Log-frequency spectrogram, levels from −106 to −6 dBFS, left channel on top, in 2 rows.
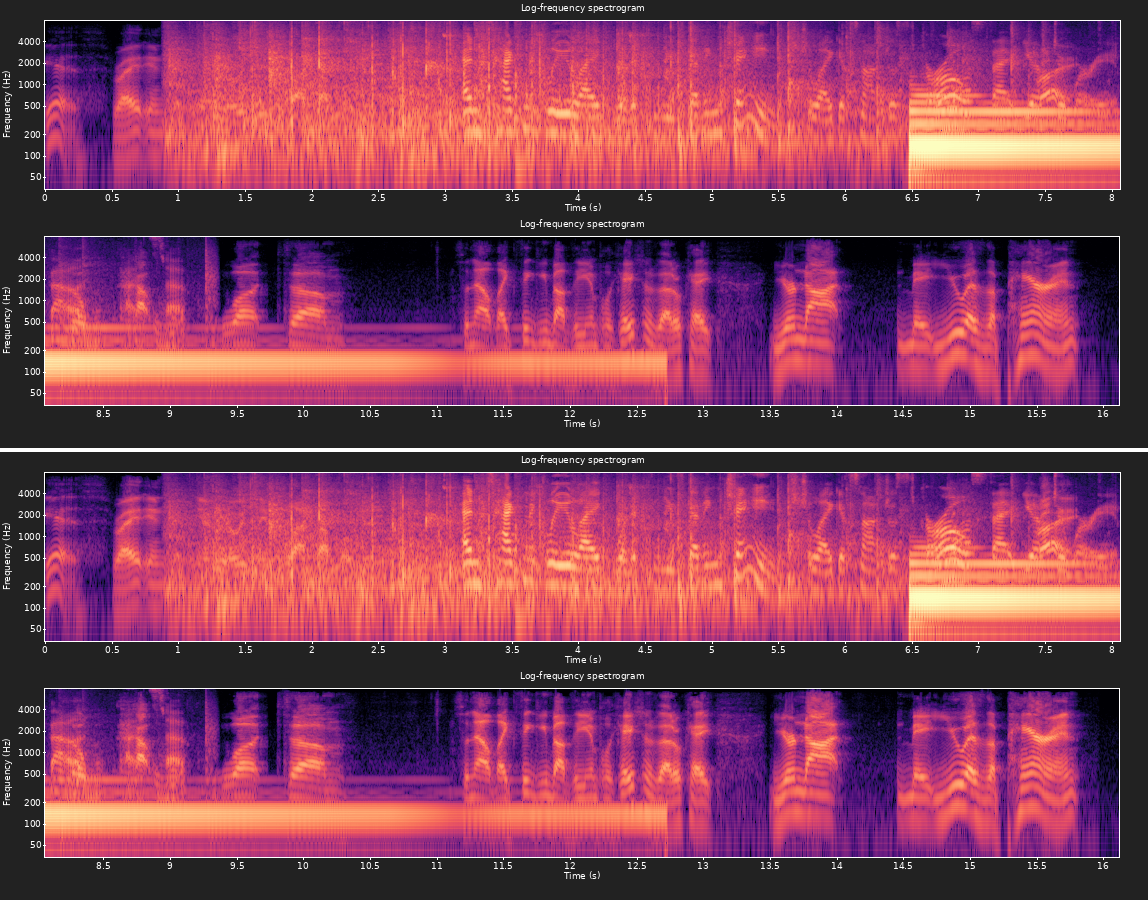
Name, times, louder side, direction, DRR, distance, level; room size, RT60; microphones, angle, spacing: voice 1, 0.0-2.9 6.7-7.8 8.3-10.3 11.2-13.2 13.5-14.0 14.5-15.8, right 4 dB, 85° right, 5.2 m, -33 dB
Run, 0.9-8.8 9.3-9.4, left 1 dB, 15° left, 2.8 m, -32 dB
voice 2, 3.1-8.3 8.7-9.1, right 3 dB, 25° right, 2.7 m, -28 dB
Bass guitar, 6.5-10.9 11.6-12.7, left 1 dB, 45° left, 1.3 m, -17 dB
head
